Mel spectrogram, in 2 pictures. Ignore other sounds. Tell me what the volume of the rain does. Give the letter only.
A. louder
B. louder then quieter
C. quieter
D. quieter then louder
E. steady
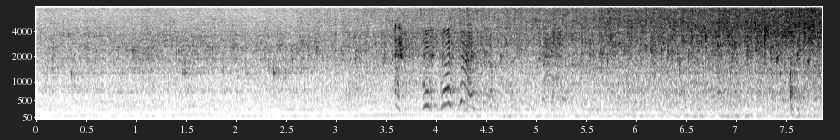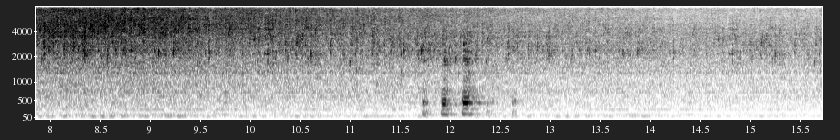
B.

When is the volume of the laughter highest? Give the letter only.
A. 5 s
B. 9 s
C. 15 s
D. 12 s
D.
